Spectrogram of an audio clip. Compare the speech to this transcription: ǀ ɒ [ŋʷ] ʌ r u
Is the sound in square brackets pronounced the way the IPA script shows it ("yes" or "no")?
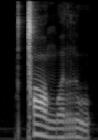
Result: yes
